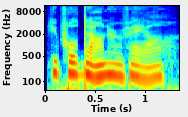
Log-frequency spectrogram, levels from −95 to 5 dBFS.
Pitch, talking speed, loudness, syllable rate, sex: 150 Hz, 225 wpm, -18 LUFS, 5.0 syllables/s, female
